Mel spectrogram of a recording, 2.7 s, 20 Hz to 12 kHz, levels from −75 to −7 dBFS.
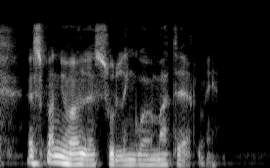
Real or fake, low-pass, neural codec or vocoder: fake; 7.2 kHz; codec, 16 kHz, 4 kbps, X-Codec, WavLM features, trained on Multilingual LibriSpeech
